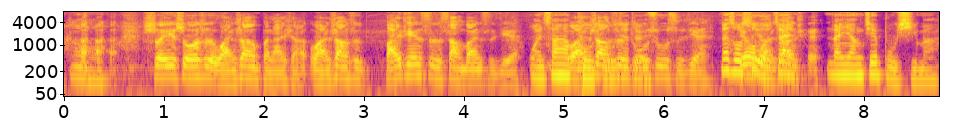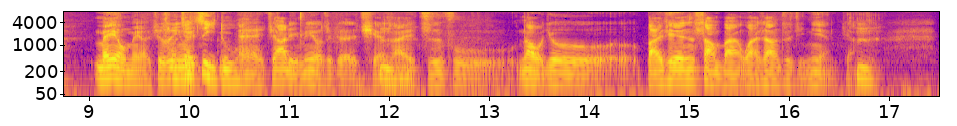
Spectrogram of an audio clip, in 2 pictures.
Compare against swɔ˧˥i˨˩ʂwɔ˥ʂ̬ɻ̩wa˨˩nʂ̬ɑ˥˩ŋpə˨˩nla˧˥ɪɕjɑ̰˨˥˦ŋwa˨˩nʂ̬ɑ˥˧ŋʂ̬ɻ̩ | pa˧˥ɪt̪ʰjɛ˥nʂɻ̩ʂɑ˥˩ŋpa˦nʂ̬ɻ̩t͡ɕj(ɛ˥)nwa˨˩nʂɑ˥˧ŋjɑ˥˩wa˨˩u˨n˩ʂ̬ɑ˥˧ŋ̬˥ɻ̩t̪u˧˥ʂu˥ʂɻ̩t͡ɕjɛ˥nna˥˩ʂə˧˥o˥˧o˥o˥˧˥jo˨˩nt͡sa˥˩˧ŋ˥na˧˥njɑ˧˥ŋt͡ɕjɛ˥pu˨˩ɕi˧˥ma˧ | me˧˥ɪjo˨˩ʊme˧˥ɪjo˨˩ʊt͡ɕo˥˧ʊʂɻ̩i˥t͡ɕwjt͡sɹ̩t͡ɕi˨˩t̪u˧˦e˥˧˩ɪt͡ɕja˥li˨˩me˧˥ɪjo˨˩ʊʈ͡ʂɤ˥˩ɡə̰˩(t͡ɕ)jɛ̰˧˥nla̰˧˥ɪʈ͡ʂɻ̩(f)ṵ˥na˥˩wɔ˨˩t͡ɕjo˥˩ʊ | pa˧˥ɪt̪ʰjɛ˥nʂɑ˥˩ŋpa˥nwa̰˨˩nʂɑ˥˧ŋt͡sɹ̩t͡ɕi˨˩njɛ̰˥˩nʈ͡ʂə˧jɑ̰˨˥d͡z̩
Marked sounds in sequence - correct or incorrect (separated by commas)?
correct, incorrect, correct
